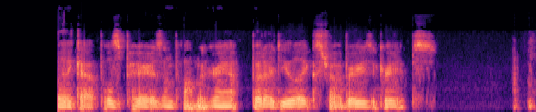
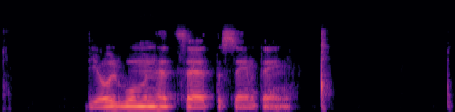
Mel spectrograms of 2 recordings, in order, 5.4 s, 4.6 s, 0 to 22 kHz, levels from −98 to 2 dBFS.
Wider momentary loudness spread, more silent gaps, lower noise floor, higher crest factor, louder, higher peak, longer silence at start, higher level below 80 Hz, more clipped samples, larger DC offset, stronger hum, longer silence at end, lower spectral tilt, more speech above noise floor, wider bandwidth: second, 8 LU vs 16 LU; neither; second, -62 dBFS vs under -90 dBFS; about the same, 16 dB vs 18 dB; first, -15 LUFS vs -34 LUFS; first, 0 dBFS vs -20 dBFS; second, 0.6 s vs 0.9 s; first, -50 dBFS vs -78 dBFS; neither; neither; neither; second, 0 s vs 1.3 s; about the same, -6 dB/octave vs -5.5 dB/octave; second, 48 dB vs over 57 dB; about the same, 7.4 kHz vs 7.8 kHz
